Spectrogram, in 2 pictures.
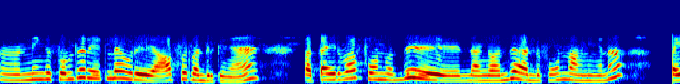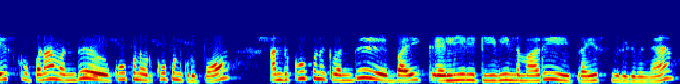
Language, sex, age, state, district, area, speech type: Tamil, female, 18-30, Tamil Nadu, Coimbatore, rural, conversation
